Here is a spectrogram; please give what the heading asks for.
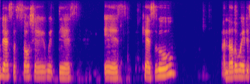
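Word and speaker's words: Kislev: associated with this is kazlu another way to spell it is k-i-s-l look at my little note here i got can you pronounce that again it's cass lou c a s l e u now get a little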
